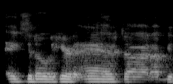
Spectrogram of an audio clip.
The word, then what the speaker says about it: Ashdod: Was Maccabi Ashad? Is that what it was? Ashdod, yep. Ashdod, okay, that's how you say it, okay.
